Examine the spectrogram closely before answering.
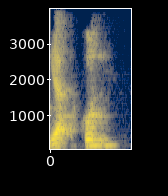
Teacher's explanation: هنا همز ساكن بعد فتح، فتبدل حرف مد من جنس الايه الفتحة. · Term: إبدال الهمزة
